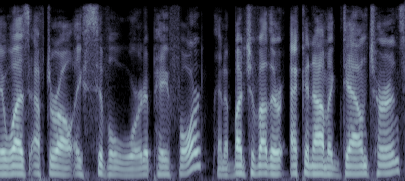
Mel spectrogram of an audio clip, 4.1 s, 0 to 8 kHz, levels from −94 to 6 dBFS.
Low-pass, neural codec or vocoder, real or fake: 7.2 kHz; codec, 16 kHz, 4 kbps, X-Codec, WavLM features, trained on Multilingual LibriSpeech; fake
